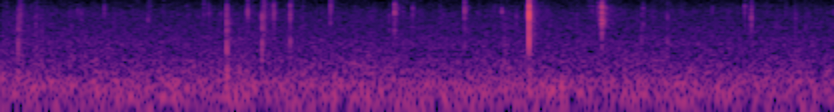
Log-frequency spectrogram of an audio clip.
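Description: Wood campfire crackling quietly, with scattered sharp pops and one louder snap about two and a half seconds in.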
